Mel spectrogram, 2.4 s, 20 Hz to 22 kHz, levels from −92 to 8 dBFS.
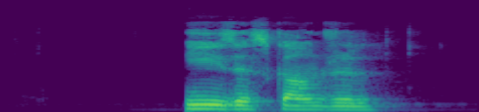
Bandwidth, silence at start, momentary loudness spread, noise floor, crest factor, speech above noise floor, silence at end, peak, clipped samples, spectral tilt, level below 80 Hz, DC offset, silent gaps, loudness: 10 kHz; 0.9 s; 10 LU; -88 dBFS; 16 dB; 70 dB; 0.55 s; -4 dBFS; under 0.1%; -4.5 dB/octave; -54 dBFS; under 0.1%; none; -19 LUFS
